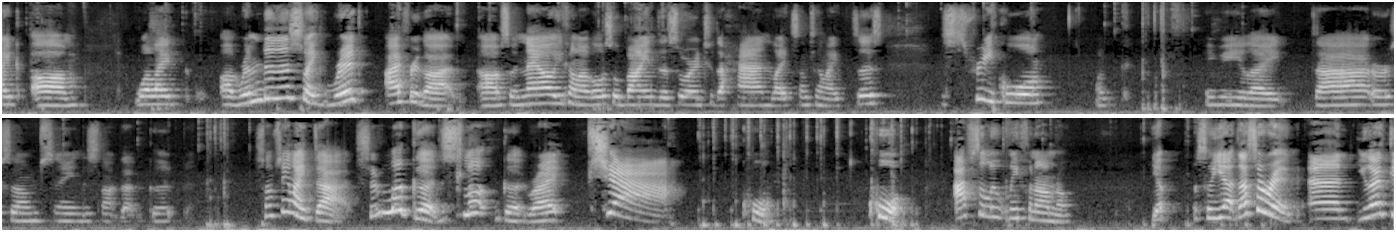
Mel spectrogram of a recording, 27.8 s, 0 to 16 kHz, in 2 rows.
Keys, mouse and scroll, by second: 0.3 shift+right click, 1.6 ctrl+Tab, 1.9 right click, 3.1 ctrl+p, 4.5 ctrl+Tab, 4.8 right click, 4.9 right click, 6.0 ctrl+Tab, 6.2 right click, 6.2 right click, 6.4 r, 9.1 right click, 9.9 right click, 9.9 r, 11.5 shift+f, 12.4 click, 16.1 shift+f, 18.3 click, 21.0 ctrl+z, 21.3 ctrl+z, 21.7 ctrl+z, 21.9 ctrl+z, 22.3 ctrl+z, 22.7 shift+f, 23.7 Tab, 24.0 shift+f, 25.1 Tab, 26.3 shift+f, 26.8 a, 27.6 Delete.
